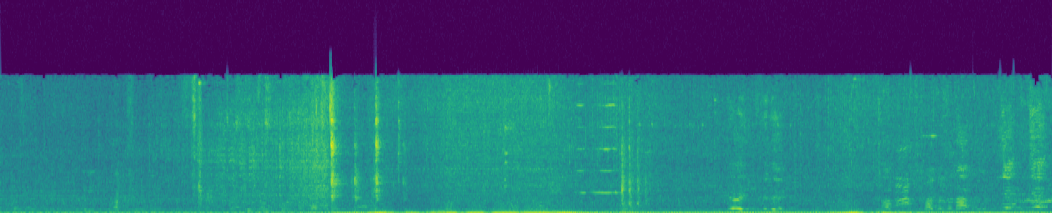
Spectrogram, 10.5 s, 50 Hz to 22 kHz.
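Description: Off-road 4x4's engine idling, then revved up and back down once over about three seconds during the recovery of a rolled-over vehicle, with another short rev later. Voices are heard near the end.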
